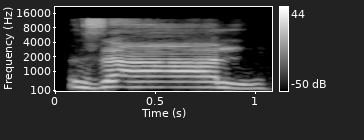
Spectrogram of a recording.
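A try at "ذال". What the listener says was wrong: আরেকটু নরম হবে, হ্যাঁ। জা। জাল।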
